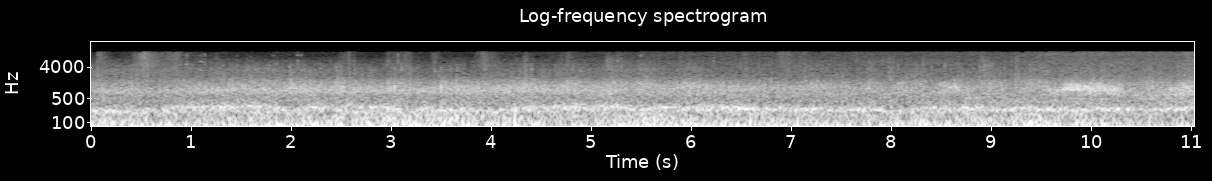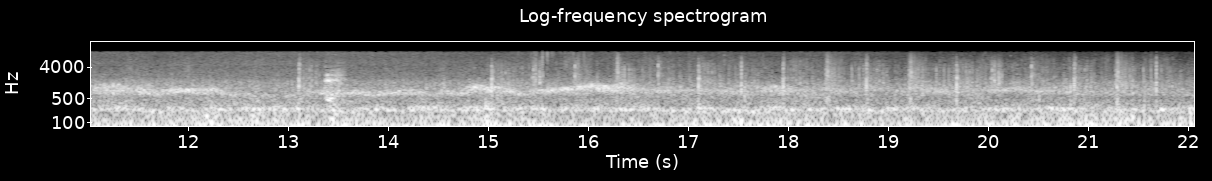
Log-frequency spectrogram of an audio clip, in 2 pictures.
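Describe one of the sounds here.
Burning wood crackles and pops.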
